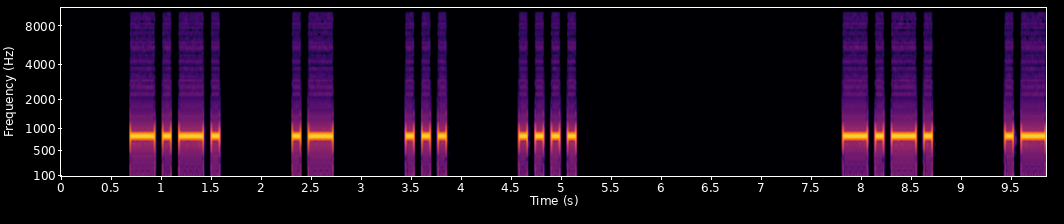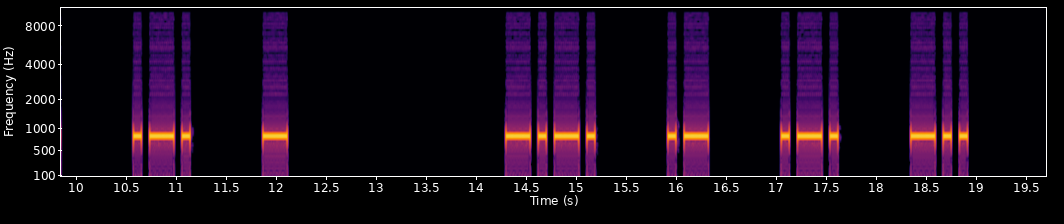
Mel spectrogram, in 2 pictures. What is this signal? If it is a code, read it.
Morse code, heard as a keyed tone, about 15 wpm, spaced as for 8 wpm, 800 Hz. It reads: CASH CART CARD
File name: Spaced Alphas / Spaced Alphas mp3s / Cs sp @13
